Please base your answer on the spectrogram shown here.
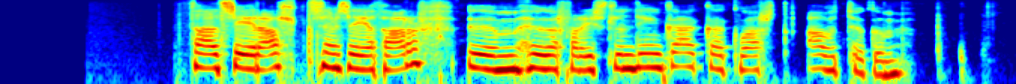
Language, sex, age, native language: Icelandic, female, 20-29, Icelandic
